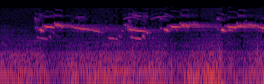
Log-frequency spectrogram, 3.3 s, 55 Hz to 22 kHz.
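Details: At sunrise on 5 June 2017 at Djuma Game Reserve, South Africa, at least two magpie shrikes atop a tree sing their morning song: clear, fluty downward-sliding whistles about once a second over a low background rumble.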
